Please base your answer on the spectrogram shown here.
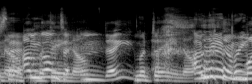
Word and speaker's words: Mdina: I think I used to say Medina. Yeah, that's wrong. And it's Imdina. Medina, yeah. Imdina. Medina. Oh, look at the ladies there. I'm going to Medina. Imdina.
